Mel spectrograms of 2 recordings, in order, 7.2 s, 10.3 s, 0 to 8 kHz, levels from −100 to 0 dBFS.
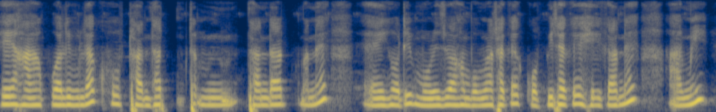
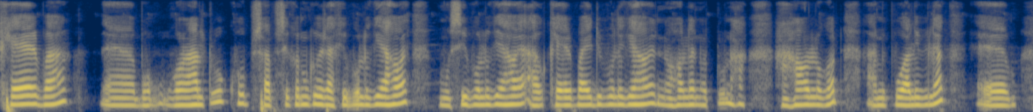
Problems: none marked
